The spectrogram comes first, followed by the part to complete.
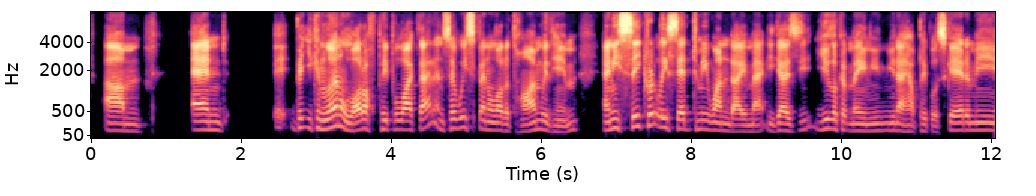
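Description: With an Australian accent, a man speaks at a medium pitch and moderate pace with lively intonation against a quiet background. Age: 50s. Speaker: online business investor and educator. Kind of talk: interview.

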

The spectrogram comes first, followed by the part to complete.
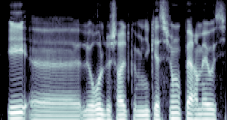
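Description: Fairly deep male voice delivered at an average pace. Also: very clean recording, silent background. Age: 20s. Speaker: former volunteer, communications student. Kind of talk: testimony. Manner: halting, many hesitations.

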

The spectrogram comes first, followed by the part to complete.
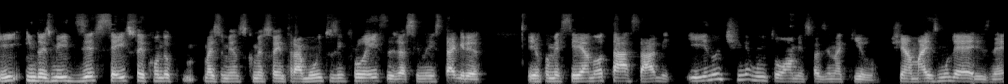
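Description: Over a quiet background, a man with a normal speaking voice and fairly high pitch talks at a moderate pace with ordinary pitch variation, the sound dry and close with no echo. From Brazil, Curitiba. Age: 20s. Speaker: digital influencer. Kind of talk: interview.

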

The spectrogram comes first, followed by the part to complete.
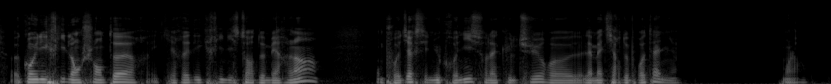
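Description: Here a man talks fairly quickly at a medium pitch, his tone dark and mellow. His intonation stays fairly even, broken by long, frequent pauses. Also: very clean recording, silent background. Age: 40s. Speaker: university lecturer and novelist. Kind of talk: public panel discussion. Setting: stage with audience.

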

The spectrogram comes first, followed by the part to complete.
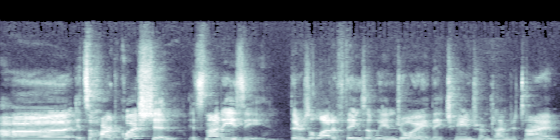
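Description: A woman with an American accent talks at a fairly quick pace and medium pitch, with audible room echo. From Greater Boston, US Northeast. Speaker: podcast host and barber. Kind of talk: casual chat. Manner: casual, filler-heavy.

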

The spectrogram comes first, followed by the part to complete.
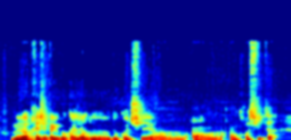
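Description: This man's voice has a dark, mellow tone at a medium pitch. He talks at a fairly slow pace with monotone, flat intonation. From southern France. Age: 20s. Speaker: fitness brand founder and coach. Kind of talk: casual interview. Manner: halting.

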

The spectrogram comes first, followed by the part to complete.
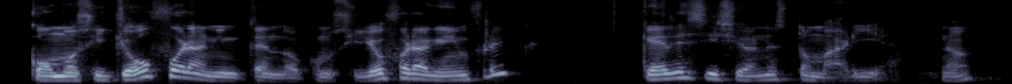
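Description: A man with a normal speaking voice at a medium pitch talks with lively intonation, recorded dry and close with no echo against a quiet background. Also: big swings in loudness. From Mexico, Jalisco (raised in Guadalajara area, born in Durango). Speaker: graphic artist. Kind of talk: casual chat.

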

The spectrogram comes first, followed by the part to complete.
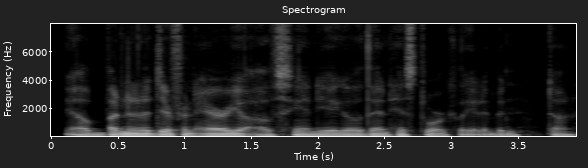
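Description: A man with a dark, mellow tone speaks at a fairly quick pace in a very clean recording with a silent background. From Pittsburgh, Pennsylvania. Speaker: doctor and winemaker. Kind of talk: casual interview.

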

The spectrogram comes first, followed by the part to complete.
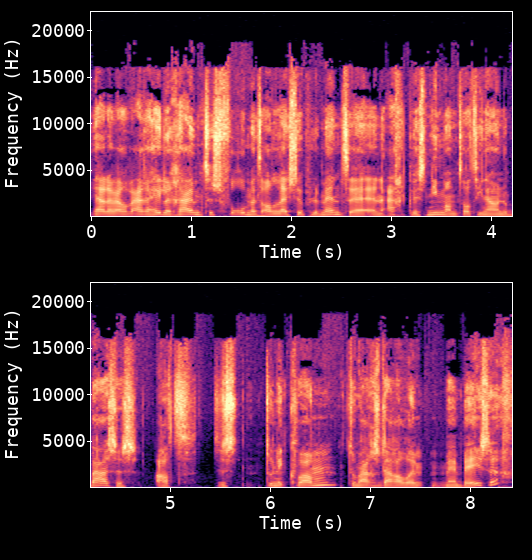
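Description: Recorded very cleanly against a silent background, a woman speaks at a medium pitch with fairly even intonation, the sound dry and close with no echo. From Friesland, Netherlands. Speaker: sports dietitian. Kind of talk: interview.

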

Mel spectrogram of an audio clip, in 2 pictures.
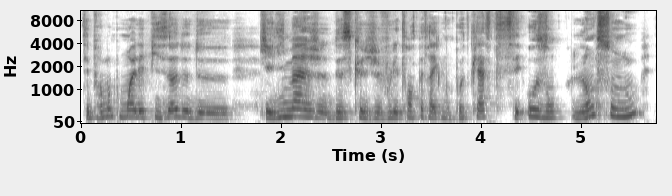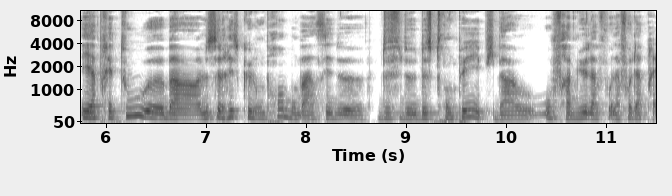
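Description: A woman with a dark, mellow tone and fairly low pitch speaks at a moderate pace with ordinary pitch variation and hardly any pauses, in a very clean recording with a silent background. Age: 40s. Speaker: podcaster and civil servant. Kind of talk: interview monologue. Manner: halting with frequent hesitations.

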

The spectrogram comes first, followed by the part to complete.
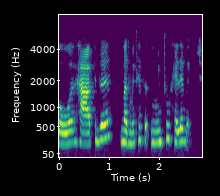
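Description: Someone talks in a normal speaking voice, keeping a moderate pace. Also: woman. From southern Brazil, Pelotas. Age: 20s. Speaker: podcast co-host, university student. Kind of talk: casual chat.

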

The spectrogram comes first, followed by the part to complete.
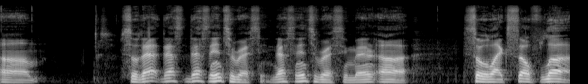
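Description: A man speaks in an ordinary speaking voice at a medium pitch, with ordinary pitch variation and very even loudness. His pace is fairly slow, and the recording is very clean with a silent background. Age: 40s. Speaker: podcast host and basketball coach. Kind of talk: casual interview chat.

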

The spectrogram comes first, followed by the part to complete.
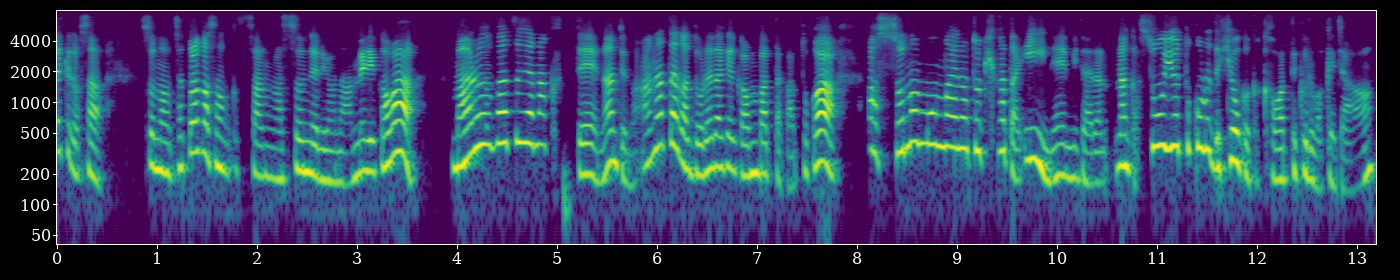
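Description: A woman with a fairly high pitch, very wide pitch swings and a fairly quick pace. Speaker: podcast co-host. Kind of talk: casual chat.

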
